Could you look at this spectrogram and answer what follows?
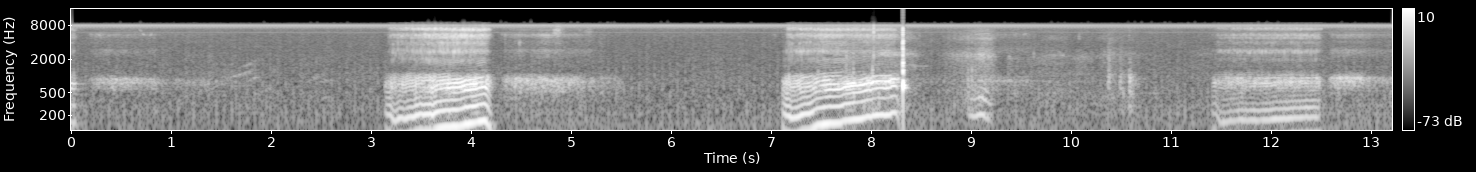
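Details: A dog asleep, snoring with loud, rough, rattling snores on inhalation, about three in thirteen seconds, with softer breaths between.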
